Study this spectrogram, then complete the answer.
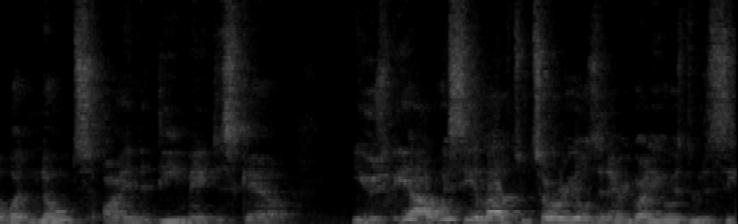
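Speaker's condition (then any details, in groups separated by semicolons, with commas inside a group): No condition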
